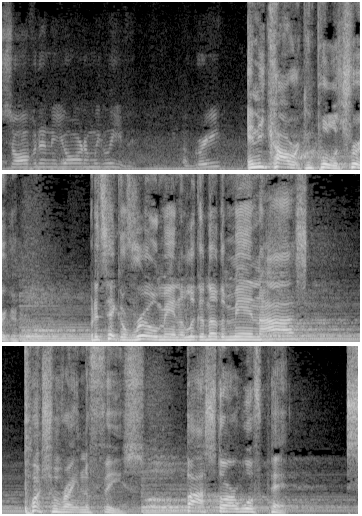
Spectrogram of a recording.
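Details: Adult male speaker; ordinary speech.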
